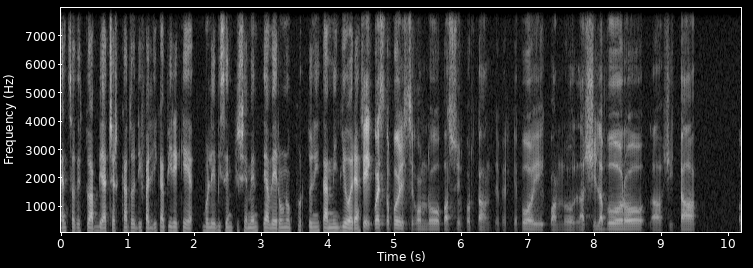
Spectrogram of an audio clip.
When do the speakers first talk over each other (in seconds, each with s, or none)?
none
